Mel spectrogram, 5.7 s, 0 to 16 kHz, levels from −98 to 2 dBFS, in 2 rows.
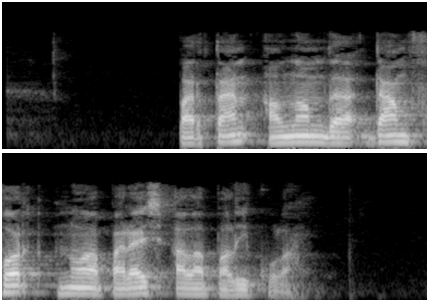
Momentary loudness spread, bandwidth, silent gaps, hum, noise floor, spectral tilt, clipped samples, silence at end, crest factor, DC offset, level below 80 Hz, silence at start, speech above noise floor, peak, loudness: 8 LU; 8.2 kHz; none; none; -84 dBFS; -7 dB/octave; under 0.1%; 0.85 s; 18 dB; under 0.1%; -52 dBFS; 1.2 s; 65 dB; -2 dBFS; -19 LUFS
